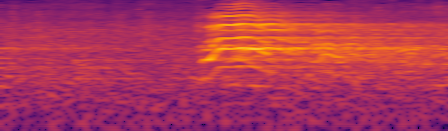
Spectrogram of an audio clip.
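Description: A woman's high-pitched cry about a second in, rising and then falling over about half a second, with a weaker tail after it.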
